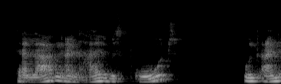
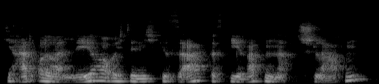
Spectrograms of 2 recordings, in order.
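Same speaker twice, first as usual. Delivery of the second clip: usual speaking voice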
